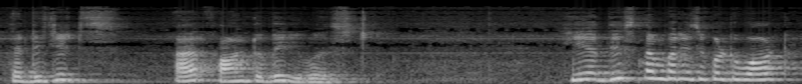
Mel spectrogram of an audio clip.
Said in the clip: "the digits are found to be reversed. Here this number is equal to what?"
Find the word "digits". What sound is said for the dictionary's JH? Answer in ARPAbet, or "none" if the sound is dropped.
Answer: JH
